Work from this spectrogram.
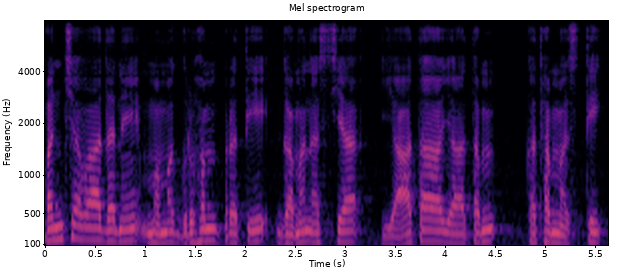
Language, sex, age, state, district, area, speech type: Sanskrit, male, 45-60, Karnataka, Bangalore Urban, urban, read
